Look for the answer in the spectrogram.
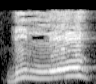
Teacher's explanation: انا عندي اللام مرققة، بالله كل الكلمة مرققة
